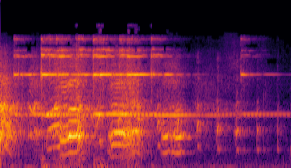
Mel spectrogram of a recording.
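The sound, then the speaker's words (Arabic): A hand bell used as a radio drama sound effect rings in bright, sustained metallic tones with several quick strikes, while people talk alongside it. “أنا صوت اتنبح لكن معايا الجرس. ايوه الجرس هو، انا بتاع الجرس.”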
